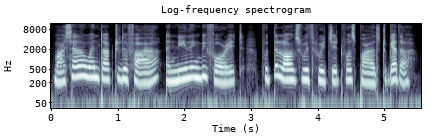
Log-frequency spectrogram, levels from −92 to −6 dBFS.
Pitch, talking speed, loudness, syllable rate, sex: 240 Hz, 205 wpm, -17 LUFS, 5.3 syllables/s, female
